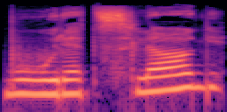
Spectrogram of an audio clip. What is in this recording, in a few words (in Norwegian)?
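"borettslag", Norwegian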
